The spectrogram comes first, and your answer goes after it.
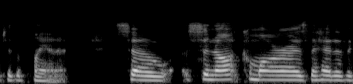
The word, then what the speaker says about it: Kumara: And the second word is Kumara, K-U-M-A-R-A, Kumara. The Kumaras are spoken of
